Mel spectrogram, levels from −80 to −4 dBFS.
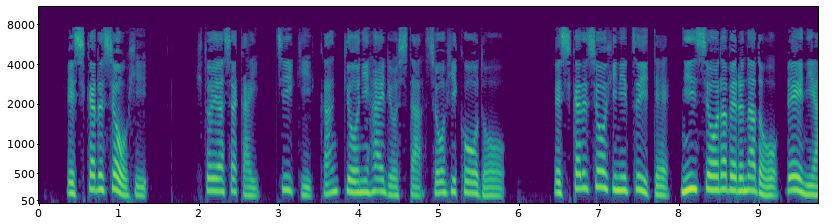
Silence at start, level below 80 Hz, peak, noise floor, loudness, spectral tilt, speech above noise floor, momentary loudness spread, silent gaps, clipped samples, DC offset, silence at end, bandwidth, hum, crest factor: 0.35 s; -62 dBFS; -8 dBFS; -68 dBFS; -23 LUFS; -5 dB/octave; 47 dB; 10 LU; none; under 0.1%; under 0.1%; 0 s; 8 kHz; none; 16 dB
